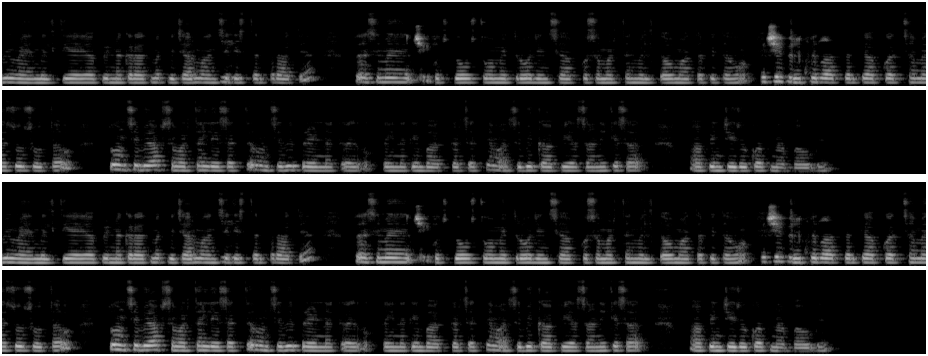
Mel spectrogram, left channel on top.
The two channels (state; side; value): normal; both; correlation 0.96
